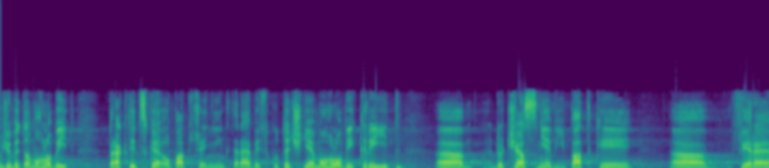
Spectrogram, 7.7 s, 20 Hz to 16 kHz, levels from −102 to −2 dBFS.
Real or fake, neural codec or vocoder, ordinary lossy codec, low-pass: real; none; AAC, 64 kbps; 7.2 kHz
